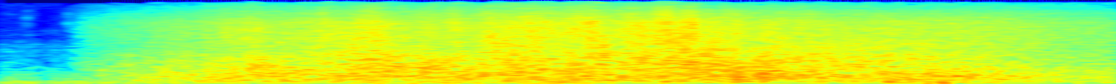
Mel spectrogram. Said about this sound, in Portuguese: Por esta altura, na Figueira da Foz, o mar está agitado, mas esperam-se boas ondas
